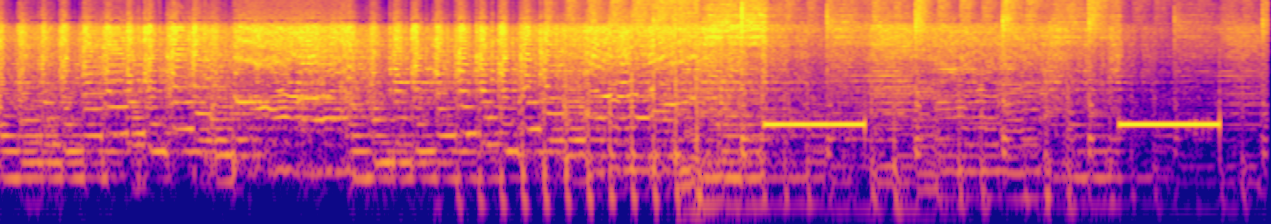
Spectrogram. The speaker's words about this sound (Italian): Aspetta un attimo, aspetta, che voglio fare una telefonata, aspetta.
